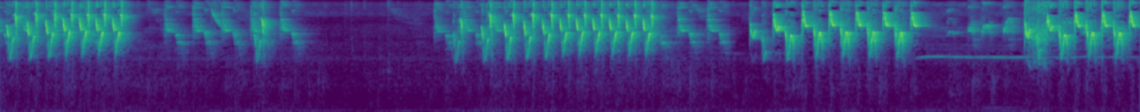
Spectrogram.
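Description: Bar-winged prinia giving high, rapid, repeated chipping notes in bursts of one to three seconds with short pauses; a faint steady whistle shows near the end.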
